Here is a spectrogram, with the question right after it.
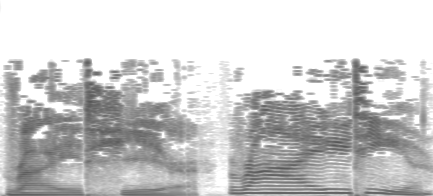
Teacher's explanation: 这个 t 的音呢比较它会爆破可是不会特别用力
